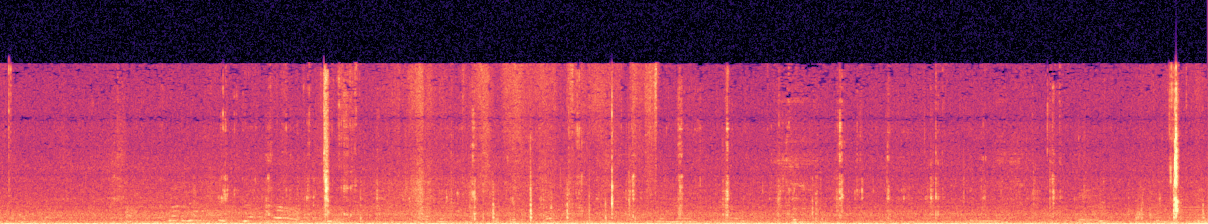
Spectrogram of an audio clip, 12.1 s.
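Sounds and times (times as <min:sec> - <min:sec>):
chewing crunches: 0:02.1 - 0:12.0
mouth clicks: 0:11.6 - 0:12.0.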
